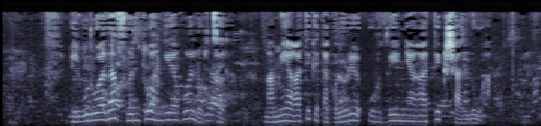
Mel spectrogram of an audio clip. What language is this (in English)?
Basque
